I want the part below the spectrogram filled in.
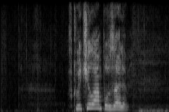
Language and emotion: Russian, angry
